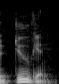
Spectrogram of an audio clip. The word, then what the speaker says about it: Duggan: It's actually pronounced Duggan.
